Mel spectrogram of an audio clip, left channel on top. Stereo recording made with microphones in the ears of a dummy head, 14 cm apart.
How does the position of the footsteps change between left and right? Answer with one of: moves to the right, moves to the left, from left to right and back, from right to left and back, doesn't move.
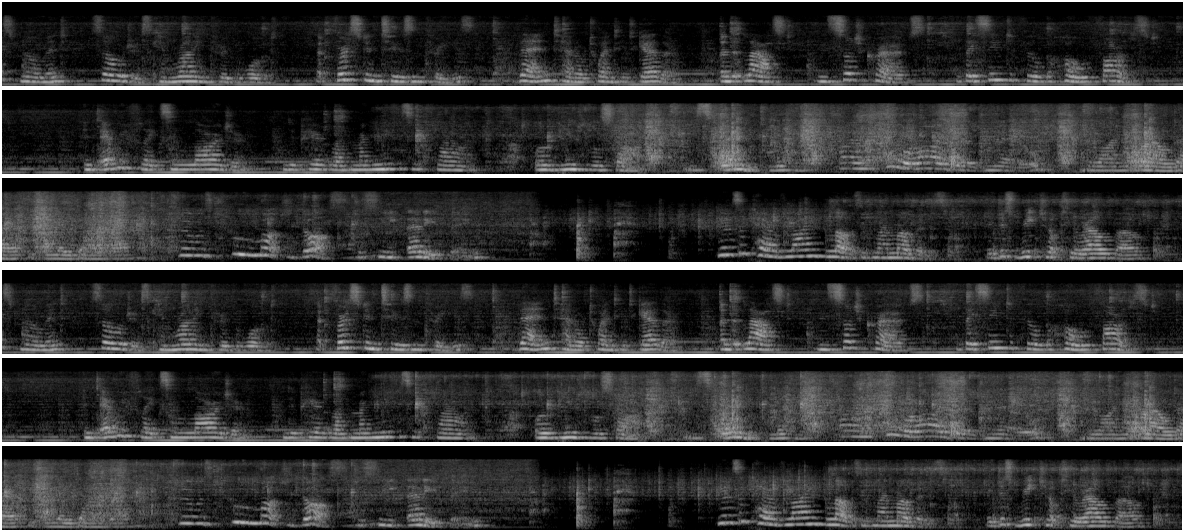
from left to right and back.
